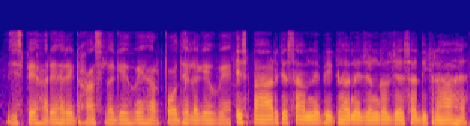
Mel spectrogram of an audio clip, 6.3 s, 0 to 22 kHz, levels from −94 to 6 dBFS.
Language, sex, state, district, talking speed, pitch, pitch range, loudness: Hindi, male, Jharkhand, Garhwa, 230 wpm, 110 Hz, 105-115 Hz, -17 LUFS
